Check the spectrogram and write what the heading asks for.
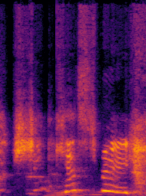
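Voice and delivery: high, loud, breathless delight after a gasp; giddy king. Retold or imitated. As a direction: squeal it like a smitten old king.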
